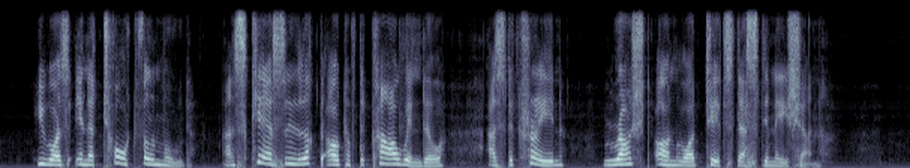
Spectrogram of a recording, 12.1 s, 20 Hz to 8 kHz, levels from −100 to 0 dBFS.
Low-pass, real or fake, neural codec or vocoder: 7.2 kHz; fake; codec, 24 kHz, 3 kbps, HILCodec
